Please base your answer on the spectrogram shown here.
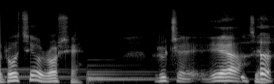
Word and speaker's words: Roochay: How do you say, Roochay or Roochay? Roochay, yeah. Right. Yeah, I was trying to read it French. There are many pronunciations, but yeah.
